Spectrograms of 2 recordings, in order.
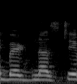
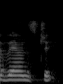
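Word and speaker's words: Wednesday: वेंसडे, बहुत लोग इसे वेडनसडे पढ़ेंगे या बहुत लोग इसे वेनसडे पढ़ेंगे, लेकिन करेक्ट प्रोनाउंसिएशन क्या है? वेंसडे। वेंसडे कम्स, वेंसडे यानी बुधवार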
